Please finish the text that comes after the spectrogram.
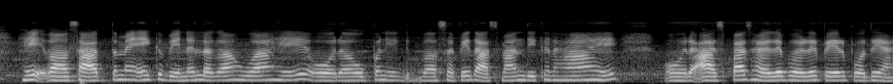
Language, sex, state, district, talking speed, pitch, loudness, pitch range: Marathi, female, Maharashtra, Sindhudurg, 155 wpm, 190 Hz, -19 LUFS, 180-205 Hz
